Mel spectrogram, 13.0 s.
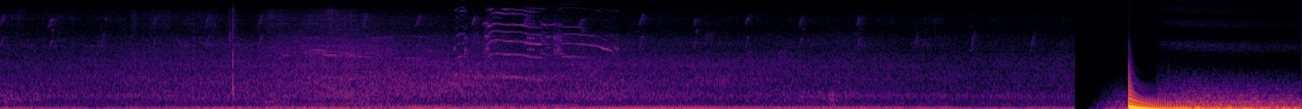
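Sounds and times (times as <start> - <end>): steady low rumble: 11.1 - 13.0.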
